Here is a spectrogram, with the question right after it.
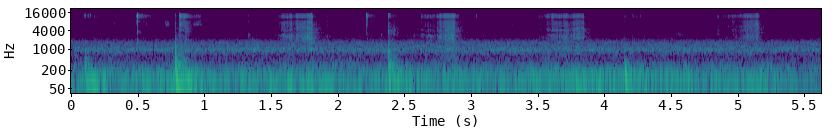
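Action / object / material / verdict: scrape / kinetic sand block cut with a metal knife / kinetic sand / none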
